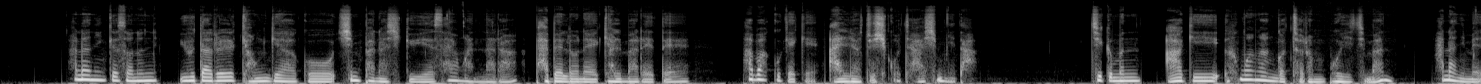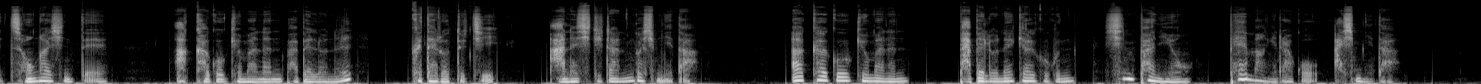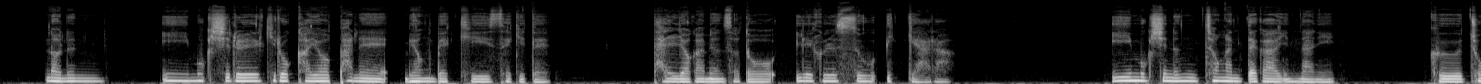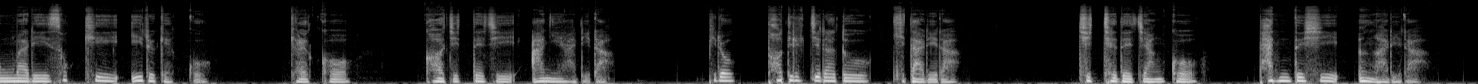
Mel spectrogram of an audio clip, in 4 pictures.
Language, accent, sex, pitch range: Korean, native, female, 100-150 Hz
